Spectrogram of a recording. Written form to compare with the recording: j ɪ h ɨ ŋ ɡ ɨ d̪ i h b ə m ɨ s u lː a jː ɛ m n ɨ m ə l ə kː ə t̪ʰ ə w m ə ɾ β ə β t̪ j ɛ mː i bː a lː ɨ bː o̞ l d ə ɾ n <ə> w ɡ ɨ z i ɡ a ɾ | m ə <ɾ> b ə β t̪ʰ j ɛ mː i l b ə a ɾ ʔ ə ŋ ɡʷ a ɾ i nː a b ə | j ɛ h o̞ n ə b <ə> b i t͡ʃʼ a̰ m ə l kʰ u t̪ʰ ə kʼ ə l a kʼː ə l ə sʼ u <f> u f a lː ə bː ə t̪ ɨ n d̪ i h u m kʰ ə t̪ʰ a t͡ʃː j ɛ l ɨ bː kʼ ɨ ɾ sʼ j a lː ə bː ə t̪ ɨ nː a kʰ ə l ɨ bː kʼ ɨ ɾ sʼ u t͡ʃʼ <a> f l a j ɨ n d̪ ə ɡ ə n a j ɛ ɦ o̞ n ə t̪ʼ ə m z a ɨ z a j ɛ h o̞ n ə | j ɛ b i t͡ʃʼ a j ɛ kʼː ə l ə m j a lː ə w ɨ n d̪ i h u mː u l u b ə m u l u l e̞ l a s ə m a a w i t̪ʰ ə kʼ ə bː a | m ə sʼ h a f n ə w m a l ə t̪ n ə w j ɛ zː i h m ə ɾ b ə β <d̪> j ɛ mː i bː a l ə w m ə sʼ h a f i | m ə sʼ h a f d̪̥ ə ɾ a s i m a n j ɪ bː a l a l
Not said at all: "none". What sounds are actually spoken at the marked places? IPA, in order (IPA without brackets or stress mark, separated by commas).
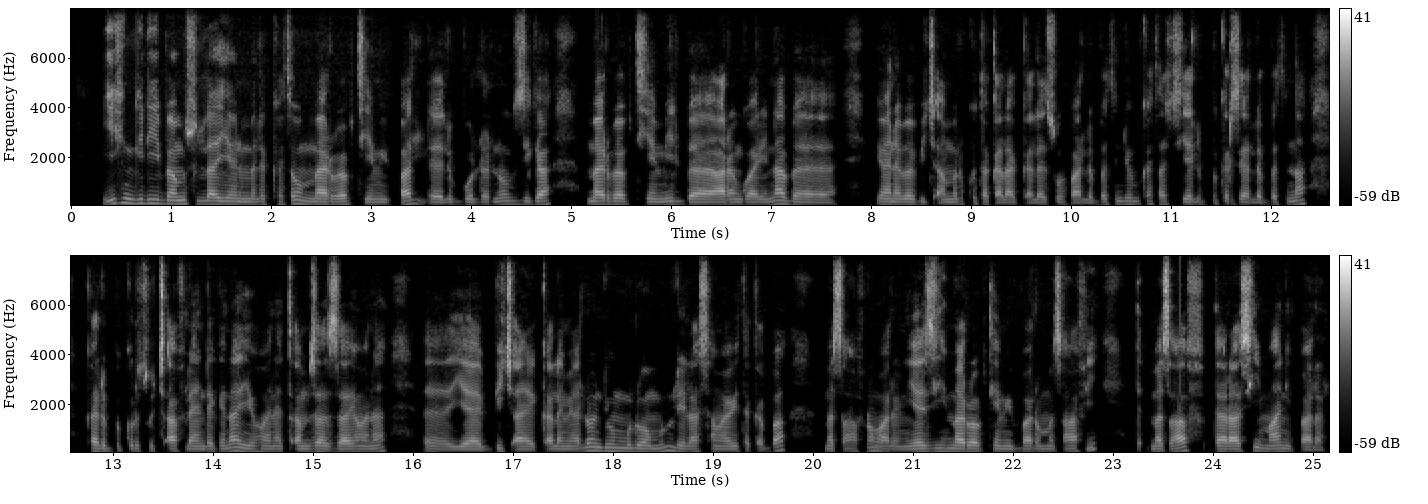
ə, ɾ, ə, h, a, t̪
